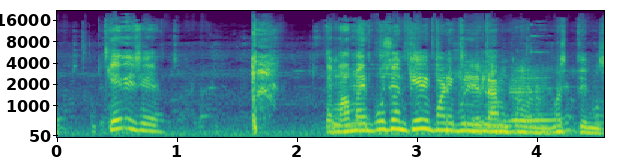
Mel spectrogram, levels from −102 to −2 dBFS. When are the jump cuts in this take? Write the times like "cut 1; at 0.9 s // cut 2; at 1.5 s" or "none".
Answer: none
